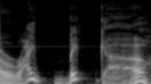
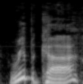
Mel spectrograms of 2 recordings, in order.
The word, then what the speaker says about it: Rybka: a woman called Nastya Rybika, who he claimed to be an escort. That's a nice way of putting it. Rybka, okay, that's how her name is pronounced.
